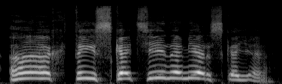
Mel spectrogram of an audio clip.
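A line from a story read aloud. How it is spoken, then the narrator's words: Shouting back. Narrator (Russian): заорал в ответ Сунь-Укун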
